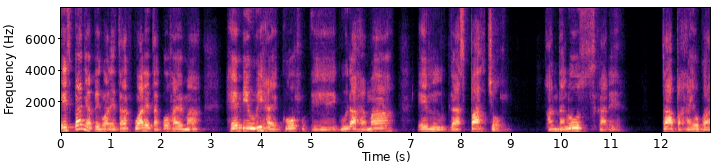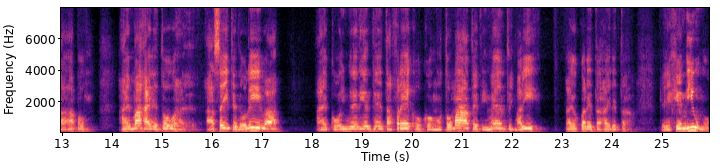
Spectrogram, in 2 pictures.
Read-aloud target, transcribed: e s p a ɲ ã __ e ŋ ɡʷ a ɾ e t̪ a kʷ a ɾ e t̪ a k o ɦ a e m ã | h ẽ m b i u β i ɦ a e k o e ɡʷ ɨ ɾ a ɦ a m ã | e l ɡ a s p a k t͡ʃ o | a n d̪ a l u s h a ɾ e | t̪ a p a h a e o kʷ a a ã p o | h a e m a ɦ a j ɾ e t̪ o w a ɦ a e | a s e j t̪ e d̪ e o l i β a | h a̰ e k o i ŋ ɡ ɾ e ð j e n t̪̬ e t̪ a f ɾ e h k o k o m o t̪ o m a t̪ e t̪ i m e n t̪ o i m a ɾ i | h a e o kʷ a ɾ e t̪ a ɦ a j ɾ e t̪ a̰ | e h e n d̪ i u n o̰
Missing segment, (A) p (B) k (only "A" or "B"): A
